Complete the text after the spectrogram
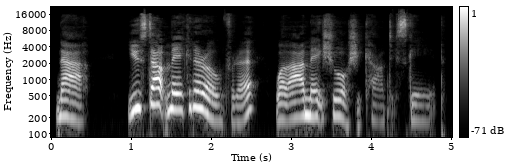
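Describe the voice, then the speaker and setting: A woman's voice: medium pitch, animated, a little slow, sharp tone. A woman voicing a bossy, snappish old mother toad in a bedtime storybook. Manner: snappish, commanding.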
